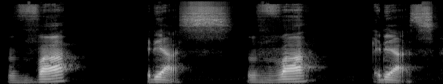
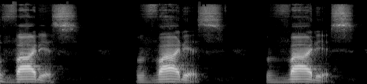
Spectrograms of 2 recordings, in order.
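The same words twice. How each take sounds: First: "Várias" split in two, vá, pause, rias; sílaba por sílaba. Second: "várias" run together, the i a quick glide; I muito rápido. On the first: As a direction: say "Várias" slowly, syllable by syllable. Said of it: "Veja como você pronuncia". ("Várias" separado: vá, pausa, rias) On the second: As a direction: say "várias" in two joined syllables, barely touching the i. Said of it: "com muita rapidez". ("várias" natural, com o i bem rápido) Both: Shown as a demonstration.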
